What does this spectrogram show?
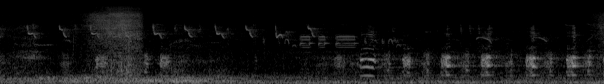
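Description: Birds calling: quick high chirping notes in the first half, then, from about the middle, a run of short repeated calls at about three or four a second.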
